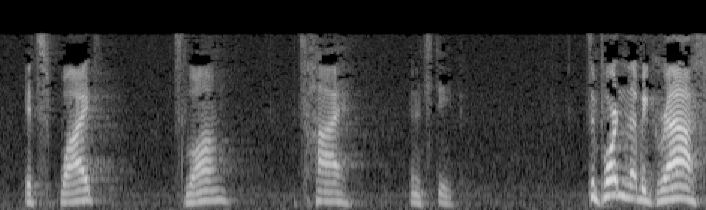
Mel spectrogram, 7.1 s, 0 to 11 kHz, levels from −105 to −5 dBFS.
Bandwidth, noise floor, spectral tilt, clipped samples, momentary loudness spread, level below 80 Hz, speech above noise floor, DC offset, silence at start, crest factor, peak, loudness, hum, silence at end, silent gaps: 6.6 kHz; -68 dBFS; -5.5 dB/octave; under 0.1%; 24 LU; -74 dBFS; 39 dB; under 0.1%; 0.25 s; 24 dB; -6 dBFS; -28 LUFS; none; 0 s; none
